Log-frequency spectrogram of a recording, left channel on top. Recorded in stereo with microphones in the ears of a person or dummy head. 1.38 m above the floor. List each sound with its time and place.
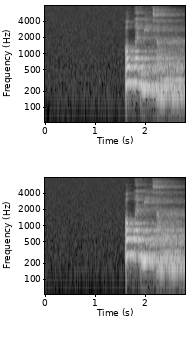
1.6 s a woman speaking: 5° right (ahead or behind), 0.7 m; by 2.7 s 10° right (ahead or behind), 1.3 m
